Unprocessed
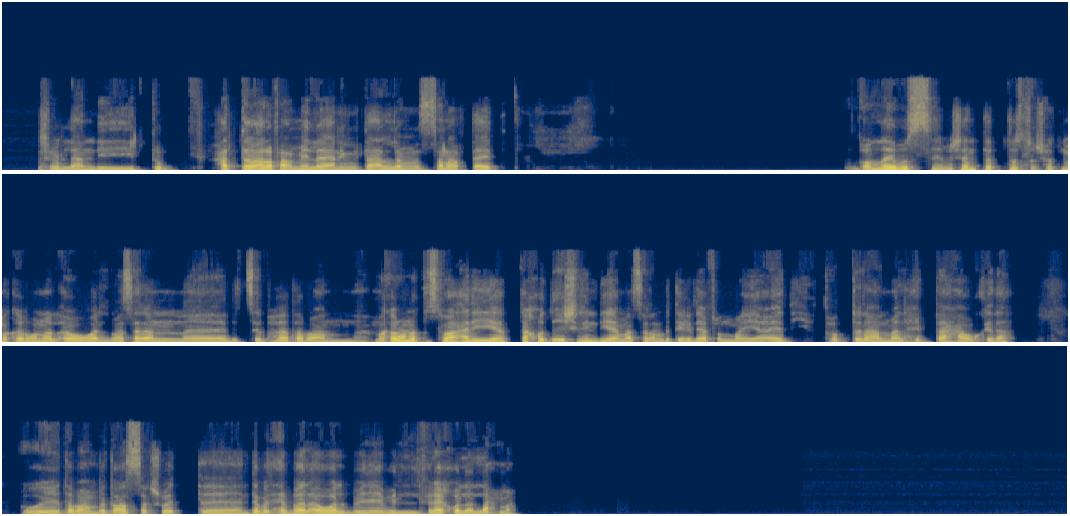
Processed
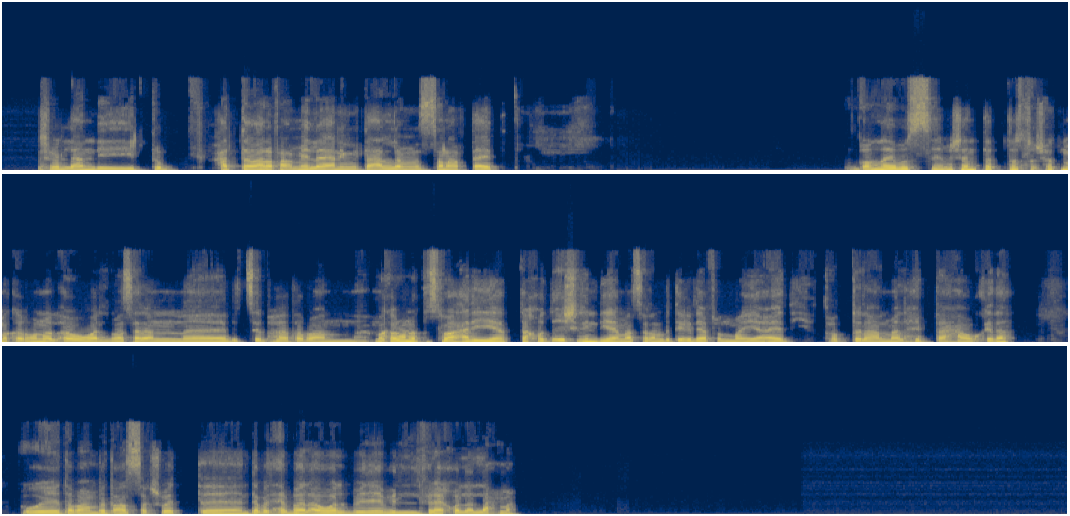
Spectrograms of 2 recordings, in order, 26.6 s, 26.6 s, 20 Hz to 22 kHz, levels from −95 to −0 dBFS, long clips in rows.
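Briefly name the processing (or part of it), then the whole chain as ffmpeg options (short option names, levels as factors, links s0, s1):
soft clipper into limiter: -af "asoftclip=type=tanh:threshold=0.708,alimiter=limit=0.282:level=0:latency=1:release=231,volume=1.68"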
